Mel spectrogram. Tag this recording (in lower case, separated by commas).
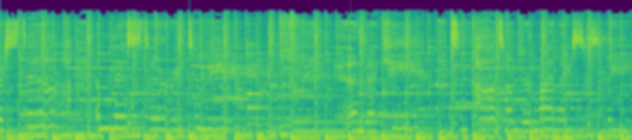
music, grunge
